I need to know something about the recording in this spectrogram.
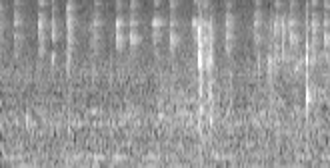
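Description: Faint, scattered clicking of a computer keyboard and mouse, over a low steady hum.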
